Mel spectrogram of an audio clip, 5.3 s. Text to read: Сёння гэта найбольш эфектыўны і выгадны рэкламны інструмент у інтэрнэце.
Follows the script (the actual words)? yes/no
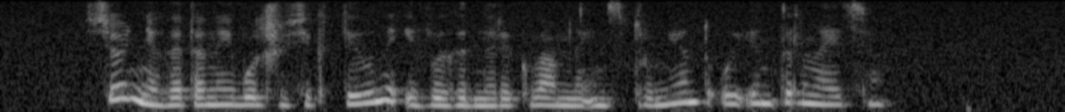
yes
